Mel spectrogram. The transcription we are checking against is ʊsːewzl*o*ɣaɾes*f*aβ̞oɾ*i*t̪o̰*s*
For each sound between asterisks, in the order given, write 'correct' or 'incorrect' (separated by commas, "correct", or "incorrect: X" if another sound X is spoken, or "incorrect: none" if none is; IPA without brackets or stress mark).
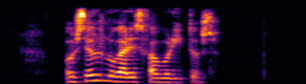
incorrect: u, correct, correct, correct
